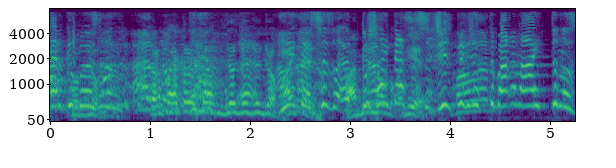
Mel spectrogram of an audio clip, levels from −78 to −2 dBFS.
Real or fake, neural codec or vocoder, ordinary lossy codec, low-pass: real; none; AAC, 32 kbps; 7.2 kHz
